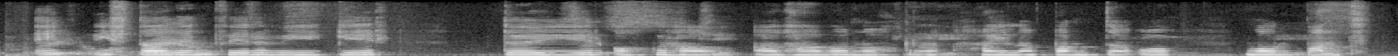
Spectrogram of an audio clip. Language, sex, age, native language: Icelandic, male, 18-19, Icelandic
